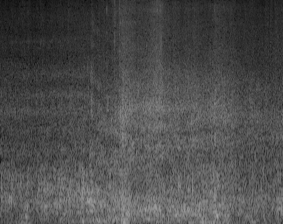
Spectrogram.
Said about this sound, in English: It's called Five Graves because there's five graves of some native Hawaiians that were buried on this site, and there's these tide pools, and they make some really cool noises as the water recedes, ebbs, and flows.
